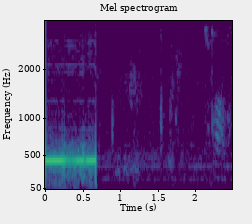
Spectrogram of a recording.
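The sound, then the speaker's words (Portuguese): A ringback tone sounds on a call to a bank branch: one steady, mid-pitched tone holds for under a second, then cuts off into near silence with only faint scattered noises. “Tô telefone chamando, o telefone da agência chamando.”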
